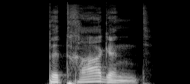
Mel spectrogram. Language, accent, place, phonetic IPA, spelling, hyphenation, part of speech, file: German, Germany, Berlin, [bəˈtʁaːɡn̩t], betragend, be‧tra‧gend, verb, De-betragend.ogg
- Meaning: present participle of betragen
